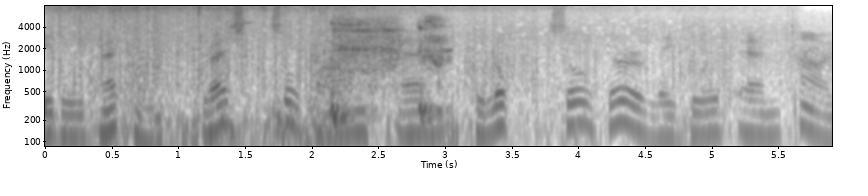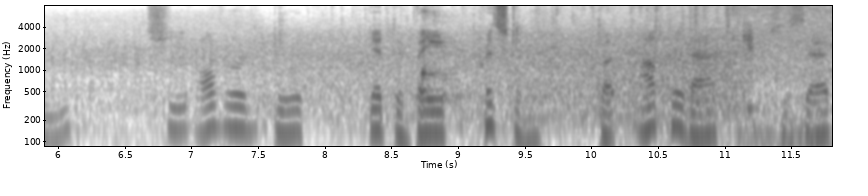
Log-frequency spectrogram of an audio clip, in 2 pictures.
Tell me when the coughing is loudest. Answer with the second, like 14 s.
2 s.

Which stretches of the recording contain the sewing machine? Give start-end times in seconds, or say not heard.
not heard.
